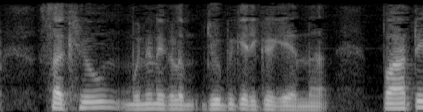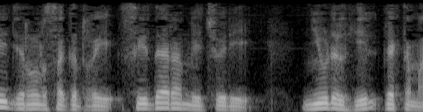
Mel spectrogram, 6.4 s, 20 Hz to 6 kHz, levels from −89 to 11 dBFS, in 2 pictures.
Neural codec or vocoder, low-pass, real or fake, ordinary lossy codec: none; 5.4 kHz; real; none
